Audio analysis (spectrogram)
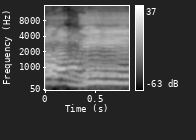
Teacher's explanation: यहाँ हा के नीचे खड़ा ज़ेर है, इसे एक अलिफ के बराबर खींच कर पढ़ना है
